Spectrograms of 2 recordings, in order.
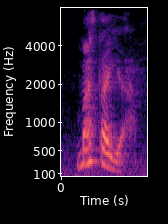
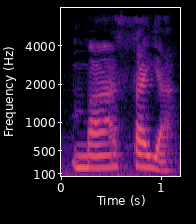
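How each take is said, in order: First: "Masaya" said quickly as one word; faster, joined up. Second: "masaya" stretched slowly over its syllables. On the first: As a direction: say "Masaya" briskly, with no breaks. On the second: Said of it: "make it slowly so that". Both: Shown as a demonstration.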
